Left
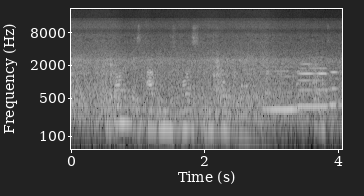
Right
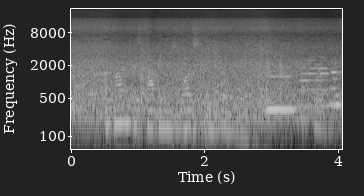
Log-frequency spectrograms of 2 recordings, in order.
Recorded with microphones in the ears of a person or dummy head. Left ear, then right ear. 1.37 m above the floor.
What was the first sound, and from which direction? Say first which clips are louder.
A man speaking: left 3 dB; 45° left (ahead or behind).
